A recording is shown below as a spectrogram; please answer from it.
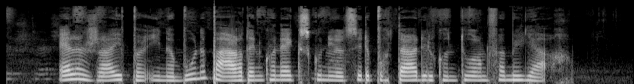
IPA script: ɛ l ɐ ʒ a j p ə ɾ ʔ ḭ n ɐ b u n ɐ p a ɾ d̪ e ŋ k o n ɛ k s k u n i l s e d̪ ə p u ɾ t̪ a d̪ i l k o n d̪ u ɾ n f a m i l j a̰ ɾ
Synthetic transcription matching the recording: ɛ l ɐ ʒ a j p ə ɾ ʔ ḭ n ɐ b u n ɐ p a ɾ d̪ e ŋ k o n ɛ k s k u n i l s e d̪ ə p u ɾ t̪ a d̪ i l k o n t̪ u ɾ n f a m i l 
